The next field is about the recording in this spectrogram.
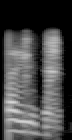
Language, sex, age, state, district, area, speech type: Tamil, male, 60+, Tamil Nadu, Thanjavur, rural, conversation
